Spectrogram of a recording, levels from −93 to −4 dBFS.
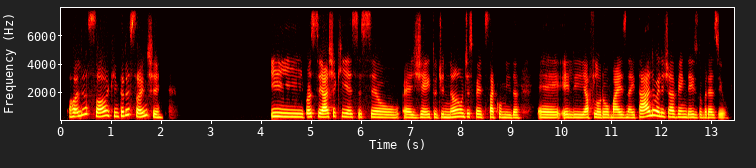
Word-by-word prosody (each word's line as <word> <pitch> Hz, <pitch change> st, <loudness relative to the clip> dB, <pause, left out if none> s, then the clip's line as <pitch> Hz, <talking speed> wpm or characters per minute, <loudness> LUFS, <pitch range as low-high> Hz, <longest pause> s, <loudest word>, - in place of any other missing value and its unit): Olha 285 Hz, -, +1 dB
só, 300 Hz, -2 st, +3 dB
que 310 Hz, -3 st, -7 dB
interessante! 275 Hz, -, 0 dB, 2.2 s
E 250 Hz, -3 st, +1 dB
você 240 Hz, +1 st, +2 dB
acha 235 Hz, +4 st, +5 dB
que 260 Hz, -2 st, -4 dB
esse 230 Hz, 0 st, -3 dB
seu, 205 Hz, -3 st, -2 dB
eh, 200 Hz, -1 st, 0 dB
jeito 205 Hz, +3 st, -2 dB
de 210 Hz, +2 st, -4 dB
não 225 Hz, +5 st, +2 dB
desperdiçar 220 Hz, -3 st, -2 dB
comida, 195 Hz, -3 st, -4 dB, 0.3 s
eh, 195 Hz, -1 st, 0 dB
ele 200 Hz, 0 st, -1 dB
aflorou 200 Hz, -1 st, 0 dB
mais 195 Hz, 0 st, -1 dB
na 195 Hz, -1 st, -3 dB
Itália 240 Hz, -, +4 dB
ou 330 Hz, -, +8 dB
ele 275 Hz, -4 st, +2 dB
já 235 Hz, -2 st, +1 dB
vem 215 Hz, 0 st, -2 dB
desde 205 Hz, -1 st, -3 dB
o -, -, -8 dB
Brasil? 195 Hz, -3 st, -3 dB
220 Hz, 130 wpm, -21 LUFS, 200-250 Hz, 2.2 s, ou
